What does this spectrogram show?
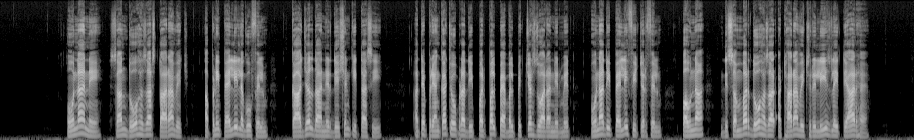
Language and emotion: Punjabi, neutral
